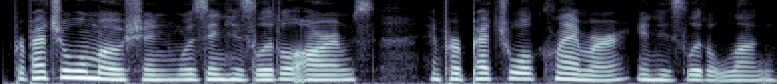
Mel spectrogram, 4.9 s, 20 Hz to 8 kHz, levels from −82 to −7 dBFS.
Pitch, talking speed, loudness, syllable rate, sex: 185 Hz, 175 wpm, -17 LUFS, 5.0 syllables/s, female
